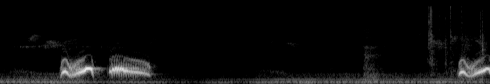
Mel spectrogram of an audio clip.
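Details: A spotted dove cooing continuously, recorded to stimulate other captive doves, gives soft, mellow coos, two close together then another after a pause, over a low steady hum.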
